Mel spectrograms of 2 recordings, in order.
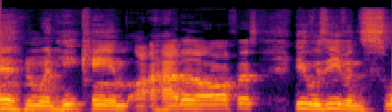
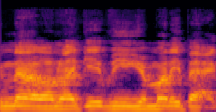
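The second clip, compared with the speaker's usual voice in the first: put-on smug tone. Retelling a worker who refuses a yelling customer a refund: imitating a smug refusal. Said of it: "he was just looking smug as a bug in a rug".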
